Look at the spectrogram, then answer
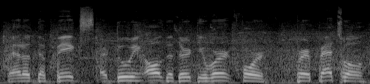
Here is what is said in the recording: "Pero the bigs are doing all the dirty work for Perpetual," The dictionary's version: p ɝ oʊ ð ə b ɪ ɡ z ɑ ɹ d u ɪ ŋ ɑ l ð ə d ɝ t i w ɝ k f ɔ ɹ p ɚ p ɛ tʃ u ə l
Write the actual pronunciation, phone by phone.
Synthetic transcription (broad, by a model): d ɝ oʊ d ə b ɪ ɡ s ɑ ɹ d u ɪ ŋ ɑ l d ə d ɝ t i w ɝ k f ɔ ɹ p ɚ p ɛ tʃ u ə l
